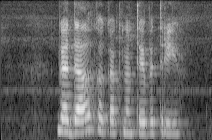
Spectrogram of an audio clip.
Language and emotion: Russian, neutral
